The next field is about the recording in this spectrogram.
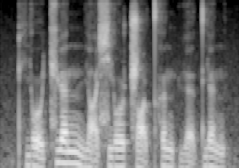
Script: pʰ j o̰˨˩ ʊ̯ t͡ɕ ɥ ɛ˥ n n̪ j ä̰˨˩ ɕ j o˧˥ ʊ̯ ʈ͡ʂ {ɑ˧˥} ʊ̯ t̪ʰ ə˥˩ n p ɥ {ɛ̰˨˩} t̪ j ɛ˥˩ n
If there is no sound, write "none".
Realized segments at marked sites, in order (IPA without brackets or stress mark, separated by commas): ɑ̰˨˩, ɛ̰˨˩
